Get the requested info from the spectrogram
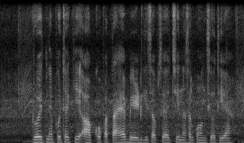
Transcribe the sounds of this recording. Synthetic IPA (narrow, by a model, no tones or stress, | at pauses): ɾoːɪt̪nepuːt͡ʃʰakiʔaːp̚kopɐt̪aɦɛbeːɽkisɐbseɐtːʃʰinɐsəlkɔːnsiɦoːt̪iɦɛː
